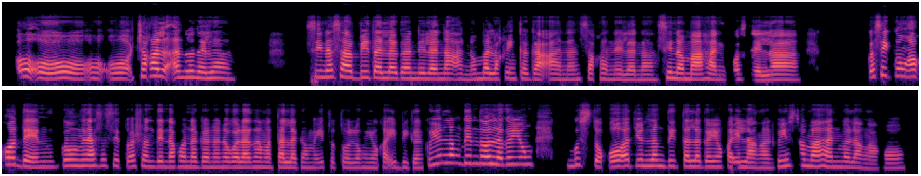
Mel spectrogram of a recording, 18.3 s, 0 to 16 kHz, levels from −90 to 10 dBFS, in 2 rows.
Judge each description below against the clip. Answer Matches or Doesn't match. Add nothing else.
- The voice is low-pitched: Doesn't match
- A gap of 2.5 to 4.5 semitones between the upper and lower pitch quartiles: Matches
